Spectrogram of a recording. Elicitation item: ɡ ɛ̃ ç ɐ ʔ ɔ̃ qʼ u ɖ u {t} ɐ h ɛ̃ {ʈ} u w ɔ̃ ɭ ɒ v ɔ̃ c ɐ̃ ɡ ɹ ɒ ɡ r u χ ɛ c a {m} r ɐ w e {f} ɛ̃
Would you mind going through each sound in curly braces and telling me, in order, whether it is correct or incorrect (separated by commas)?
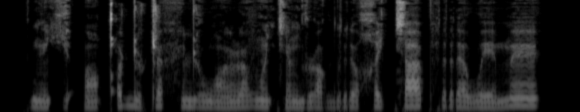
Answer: incorrect, incorrect, incorrect, incorrect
